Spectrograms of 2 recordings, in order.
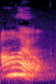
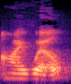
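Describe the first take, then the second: First: Will is reduced and joined to the pronoun. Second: Will is said as a full separate word. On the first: The speaker calls it right. "We say I'll" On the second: The speaker calls it wrong. "We don't say I will"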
